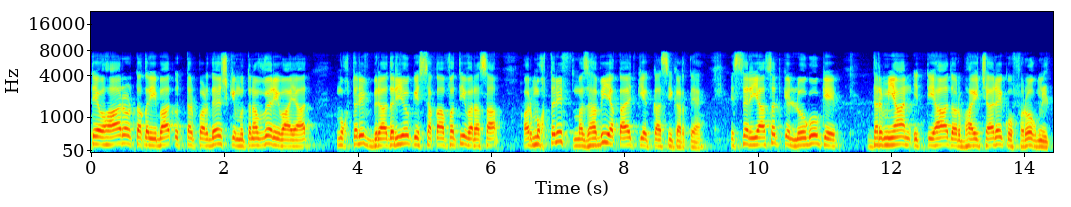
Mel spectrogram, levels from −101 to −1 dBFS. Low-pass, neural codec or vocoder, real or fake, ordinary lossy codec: none; none; real; none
